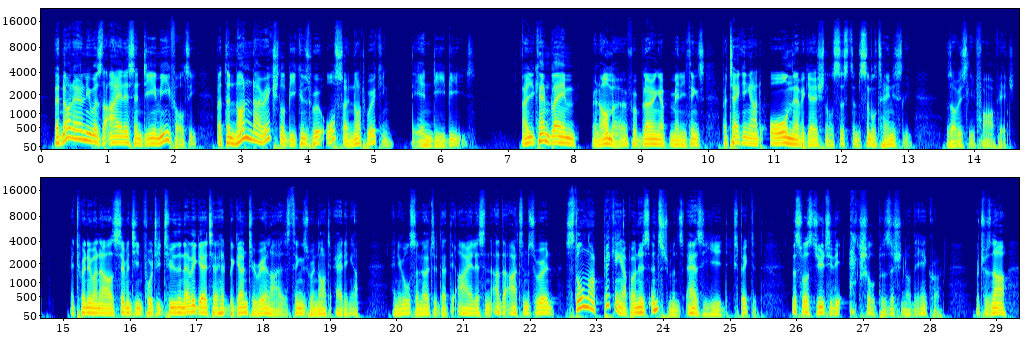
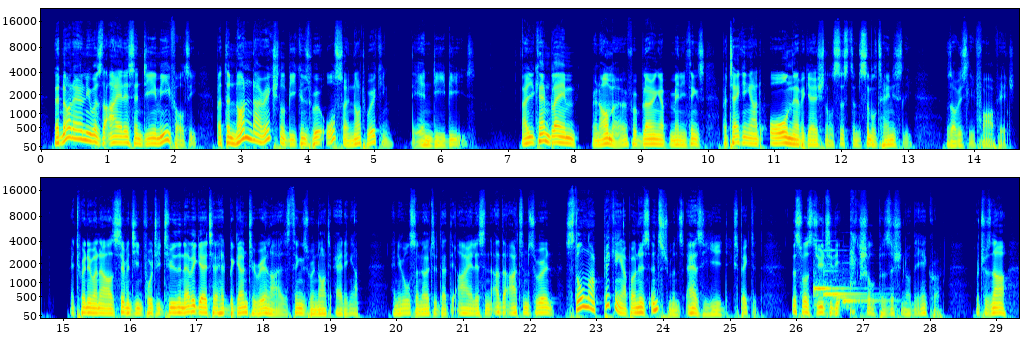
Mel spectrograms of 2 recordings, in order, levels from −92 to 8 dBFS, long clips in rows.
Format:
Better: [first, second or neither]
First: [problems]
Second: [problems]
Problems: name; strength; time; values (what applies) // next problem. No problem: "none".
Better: first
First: none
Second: phone ringing; noticeable; at 26 s; peak level with the speech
